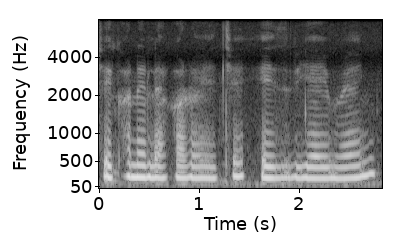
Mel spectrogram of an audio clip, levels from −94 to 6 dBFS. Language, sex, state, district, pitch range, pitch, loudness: Bengali, female, West Bengal, Cooch Behar, 200-220 Hz, 210 Hz, -14 LUFS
